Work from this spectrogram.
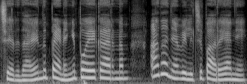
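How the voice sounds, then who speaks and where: A woman's voice: on the high side, fairly quick, dark tone, close to an everyday voice. A woman narrator voicing an earnest, devoted young wife who pleads and explains.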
